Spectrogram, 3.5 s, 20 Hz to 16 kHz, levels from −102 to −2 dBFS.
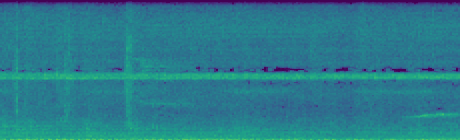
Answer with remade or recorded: recorded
